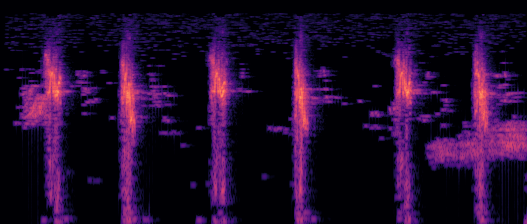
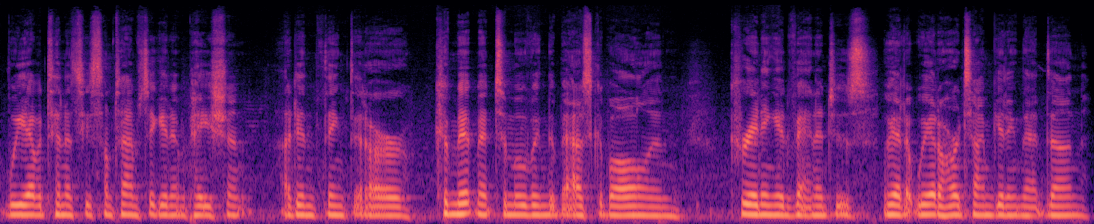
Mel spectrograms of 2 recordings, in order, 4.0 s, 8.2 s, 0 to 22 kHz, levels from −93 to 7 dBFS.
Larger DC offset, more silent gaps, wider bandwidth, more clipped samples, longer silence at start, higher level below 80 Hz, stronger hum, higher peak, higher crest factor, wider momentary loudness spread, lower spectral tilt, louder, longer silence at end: neither; neither; about the same, 17 kHz vs 16.5 kHz; neither; first, 0.2 s vs 0 s; about the same, -62 dBFS vs -58 dBFS; neither; second, -8 dBFS vs -4 dBFS; about the same, 16 dB vs 16 dB; about the same, 7 LU vs 6 LU; second, 3 dB/octave vs -6 dB/octave; about the same, -19 LUFS vs -20 LUFS; about the same, 0 s vs 0.05 s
